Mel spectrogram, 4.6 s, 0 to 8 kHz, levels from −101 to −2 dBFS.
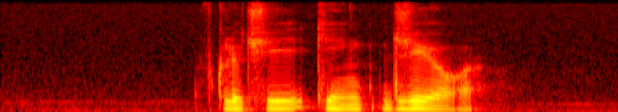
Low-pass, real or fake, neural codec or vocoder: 7.2 kHz; real; none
